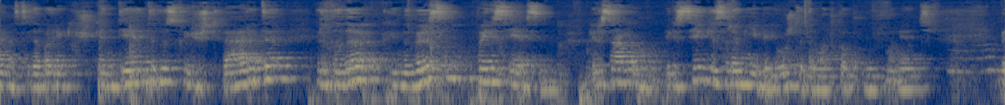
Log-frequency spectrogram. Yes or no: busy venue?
yes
